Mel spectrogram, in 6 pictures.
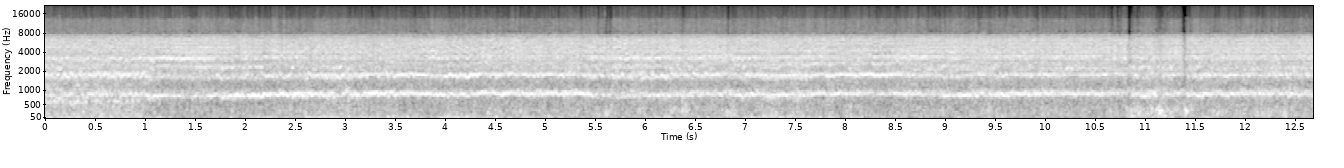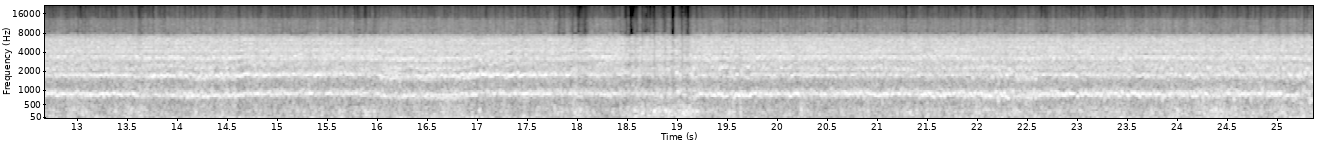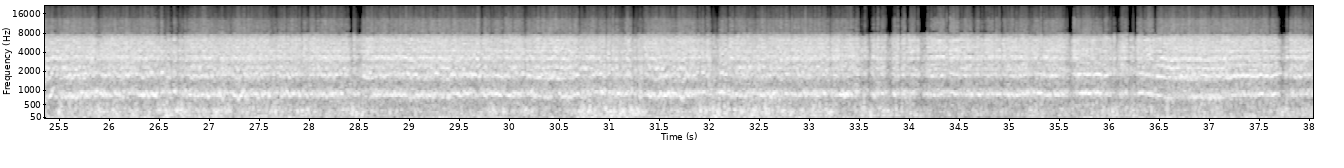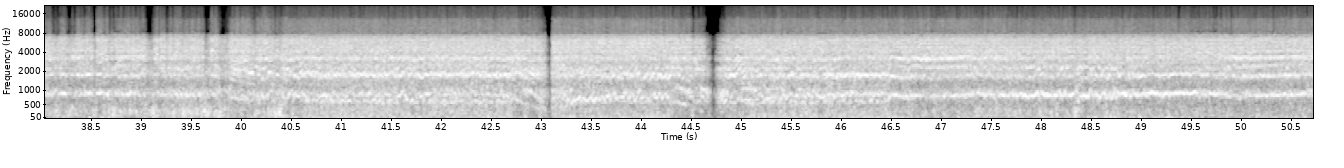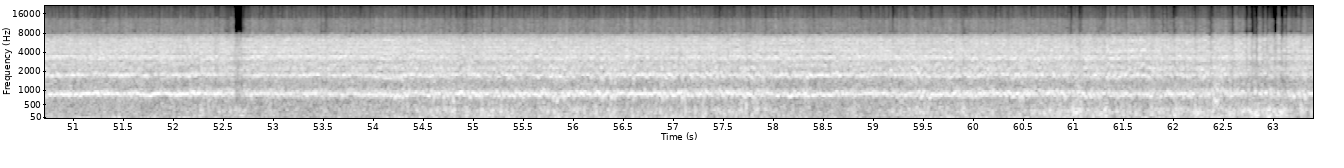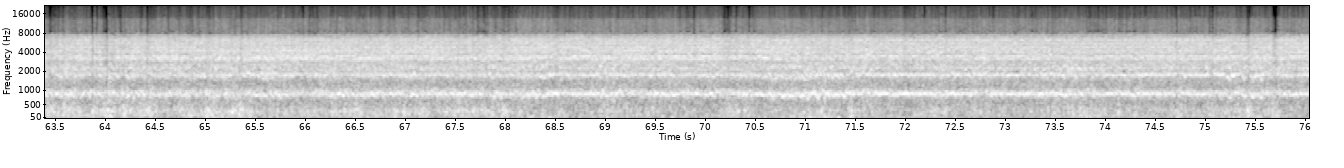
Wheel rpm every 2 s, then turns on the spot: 190, 220, 230, 220, 230, 240, 230, 220, 220, 230, 230, 230, 230, 230, 220, 230, 230, 240, 220, 230, 200, 150, 130, 210, 220, 230, 240, 230, 230, 230, 230, 240, 230, 230, 230, 230, 230, 230.
none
